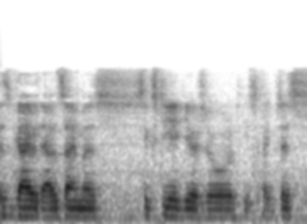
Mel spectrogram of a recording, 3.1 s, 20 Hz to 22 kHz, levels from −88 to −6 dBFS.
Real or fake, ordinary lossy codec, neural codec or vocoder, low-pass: real; AAC, 32 kbps; none; 7.2 kHz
